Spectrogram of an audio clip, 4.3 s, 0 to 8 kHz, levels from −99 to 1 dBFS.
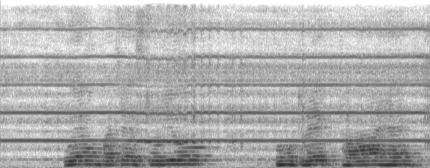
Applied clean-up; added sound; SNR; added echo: none; Bowed string instrument; 8 dB; reverberation time 0.5 s.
